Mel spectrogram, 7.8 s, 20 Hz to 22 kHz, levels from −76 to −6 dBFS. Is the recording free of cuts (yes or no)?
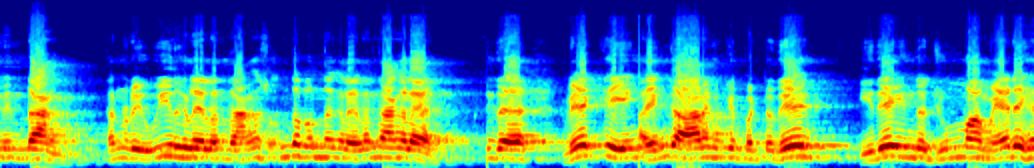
yes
